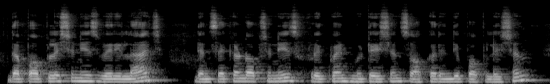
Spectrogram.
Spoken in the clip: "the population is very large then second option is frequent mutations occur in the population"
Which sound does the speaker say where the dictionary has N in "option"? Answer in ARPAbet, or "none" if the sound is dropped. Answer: N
